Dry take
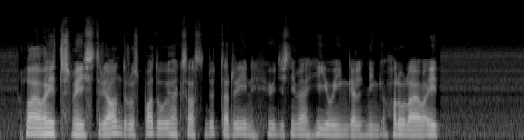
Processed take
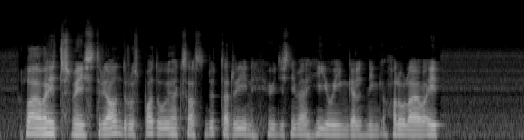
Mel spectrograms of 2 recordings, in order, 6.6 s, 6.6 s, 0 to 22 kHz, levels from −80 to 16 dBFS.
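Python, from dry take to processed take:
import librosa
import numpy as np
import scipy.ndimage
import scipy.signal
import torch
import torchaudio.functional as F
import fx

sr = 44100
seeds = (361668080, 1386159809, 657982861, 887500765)

y = fx.high_shelf(x, sr, hz=7400.0, db=-10.0)
y = fx.comb_fb(y, sr, f0_hz=87.0, decay_s=0.25, harmonics='all', damping=0.0, mix_pct=50)
y = y * librosa.db_to_amplitude(4.0)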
